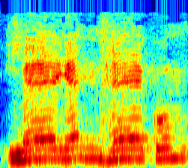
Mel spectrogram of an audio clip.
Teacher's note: برضو كل الكلمة مرققة، وفي نهاية الهاء ده ألف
